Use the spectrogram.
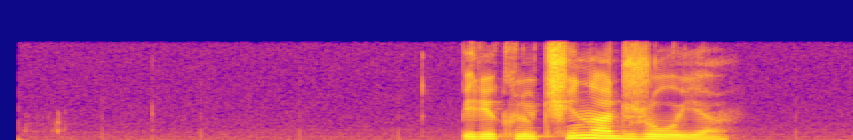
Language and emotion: Russian, neutral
